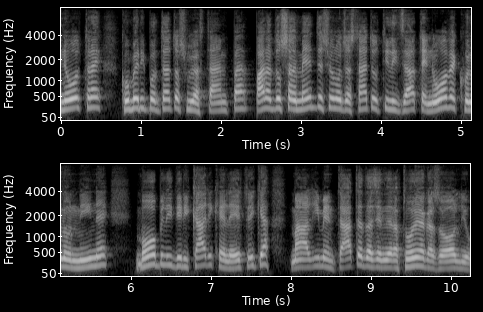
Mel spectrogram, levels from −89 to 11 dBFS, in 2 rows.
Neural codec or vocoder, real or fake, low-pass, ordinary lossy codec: codec, 16 kHz, 0.5 kbps, X-Codec, WavLM features, trained on Multilingual LibriSpeech; fake; none; none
